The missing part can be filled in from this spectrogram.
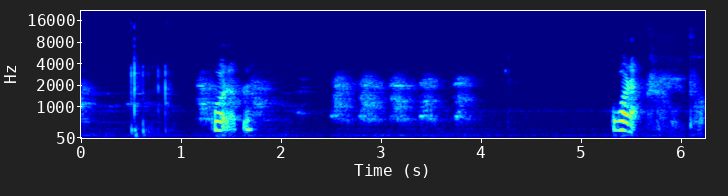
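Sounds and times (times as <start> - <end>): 
female pet dog barking: 1.2 - 4.0
speech: 1.3 - 1.9, 5.3 - 6.2.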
